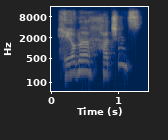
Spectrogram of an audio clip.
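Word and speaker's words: Halyna Hutchins: But it was Helena Hutchins, I believe is how you pronounce it.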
